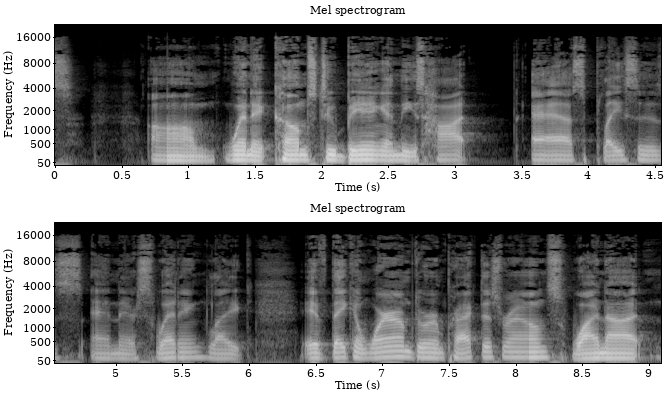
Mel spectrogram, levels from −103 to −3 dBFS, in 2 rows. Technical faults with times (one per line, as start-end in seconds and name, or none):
0.84-2.87 sudden gain jump
8.10-9.10 sudden gain jump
